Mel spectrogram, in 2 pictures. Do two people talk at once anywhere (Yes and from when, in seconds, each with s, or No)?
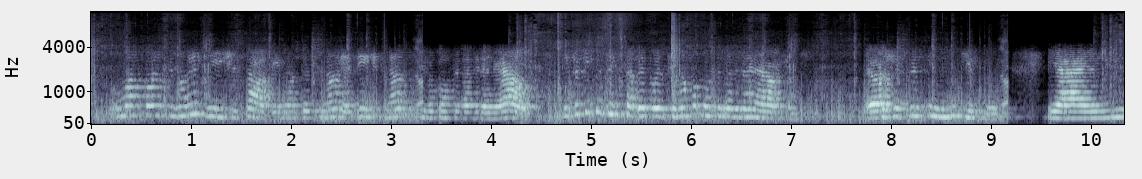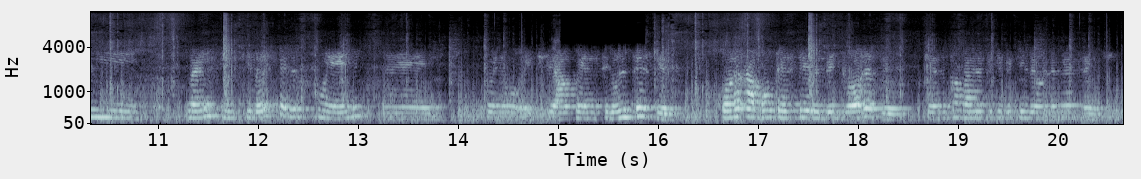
No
